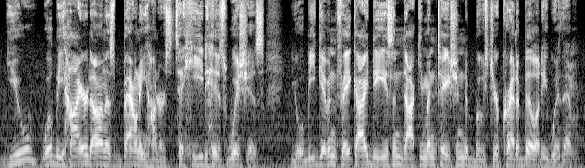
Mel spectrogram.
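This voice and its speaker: A man acts out an authoritative chief in an audio drama, mid-pitched and businesslike. He lays out orders in a measured, matter-of-fact way. There is a faint rumble behind the voice. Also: lively intonation, fairly bright tone, natural voice. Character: gruff, businesslike male chief briefing agents on a mission. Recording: rumbly background noise.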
